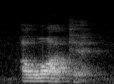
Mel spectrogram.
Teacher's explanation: the emphasis is given to the middle syllable in the three syllable constructions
